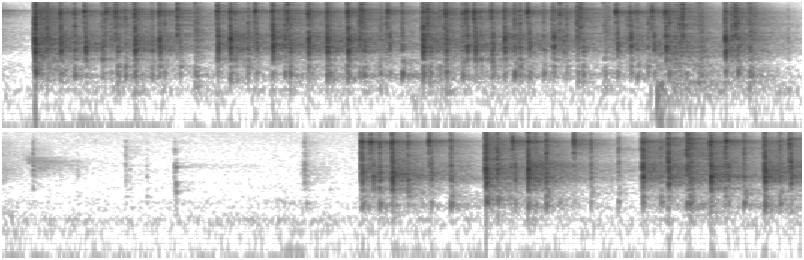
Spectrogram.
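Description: Typing on a computer keyboard: two runs of fast keystrokes with a pause of about two seconds between them.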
